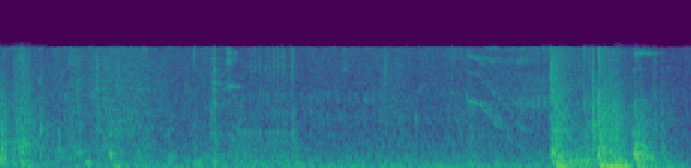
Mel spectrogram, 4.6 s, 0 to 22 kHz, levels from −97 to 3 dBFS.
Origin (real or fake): real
